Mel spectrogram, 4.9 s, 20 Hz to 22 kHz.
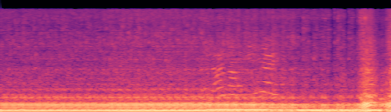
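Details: Yamaha R1 inline-four, first start after engine knocking repair, cooling system not yet flushed: idles smoothly then revs up cleanly with no knock or tapping underneath; sounds healthy.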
